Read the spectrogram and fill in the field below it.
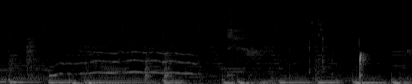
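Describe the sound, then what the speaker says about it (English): A cat meows in an indie dating sim video game with rising and falling cries over soft game music and background sounds. "And here's a cat."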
